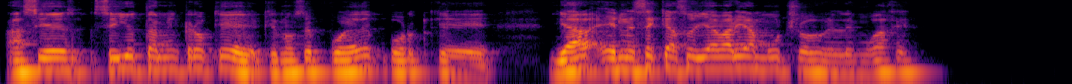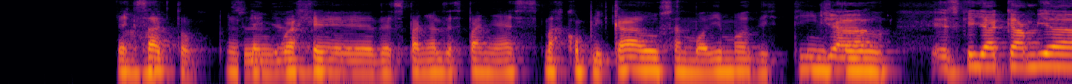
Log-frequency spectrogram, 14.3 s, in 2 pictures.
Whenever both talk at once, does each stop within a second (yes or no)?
no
